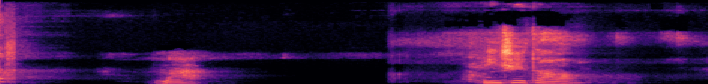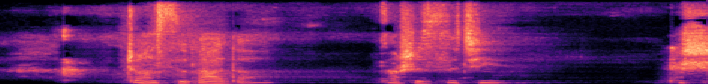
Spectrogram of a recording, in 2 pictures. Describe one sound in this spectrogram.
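A young woman speaks in a questioning tone.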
